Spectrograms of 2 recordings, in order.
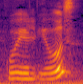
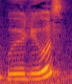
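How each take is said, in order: No difference in how they are said.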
